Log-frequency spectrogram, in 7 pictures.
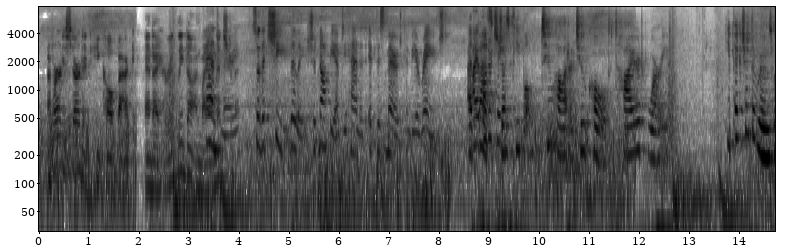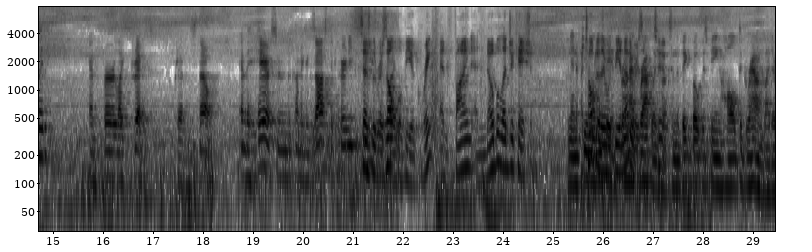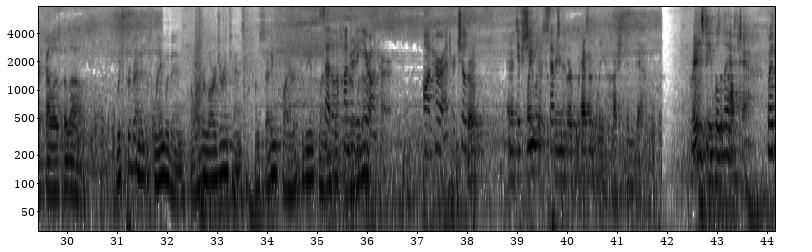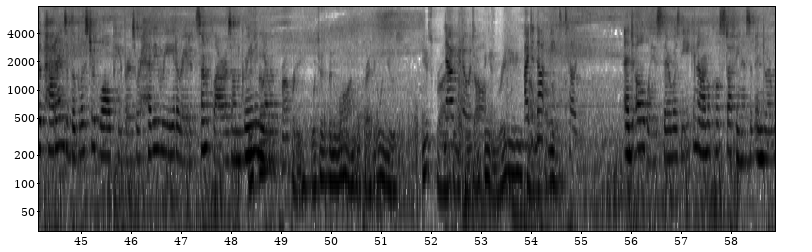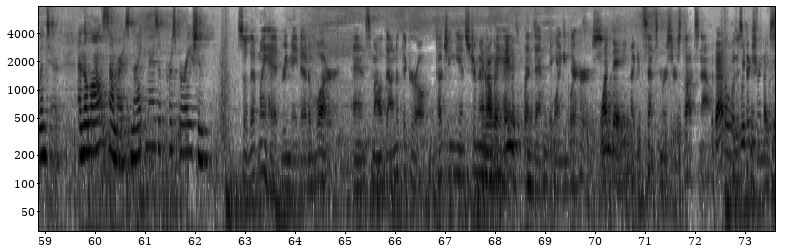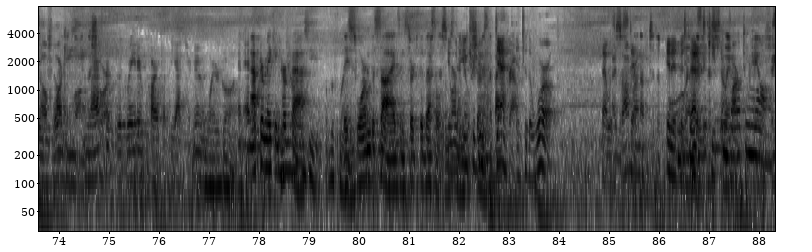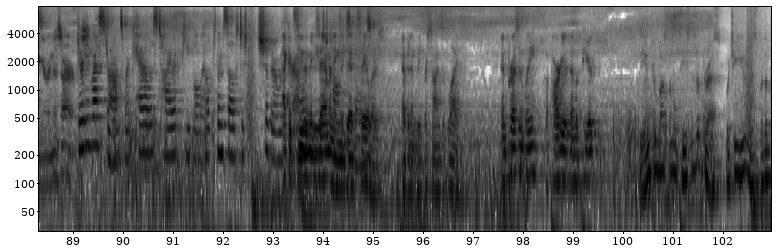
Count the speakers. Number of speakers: seven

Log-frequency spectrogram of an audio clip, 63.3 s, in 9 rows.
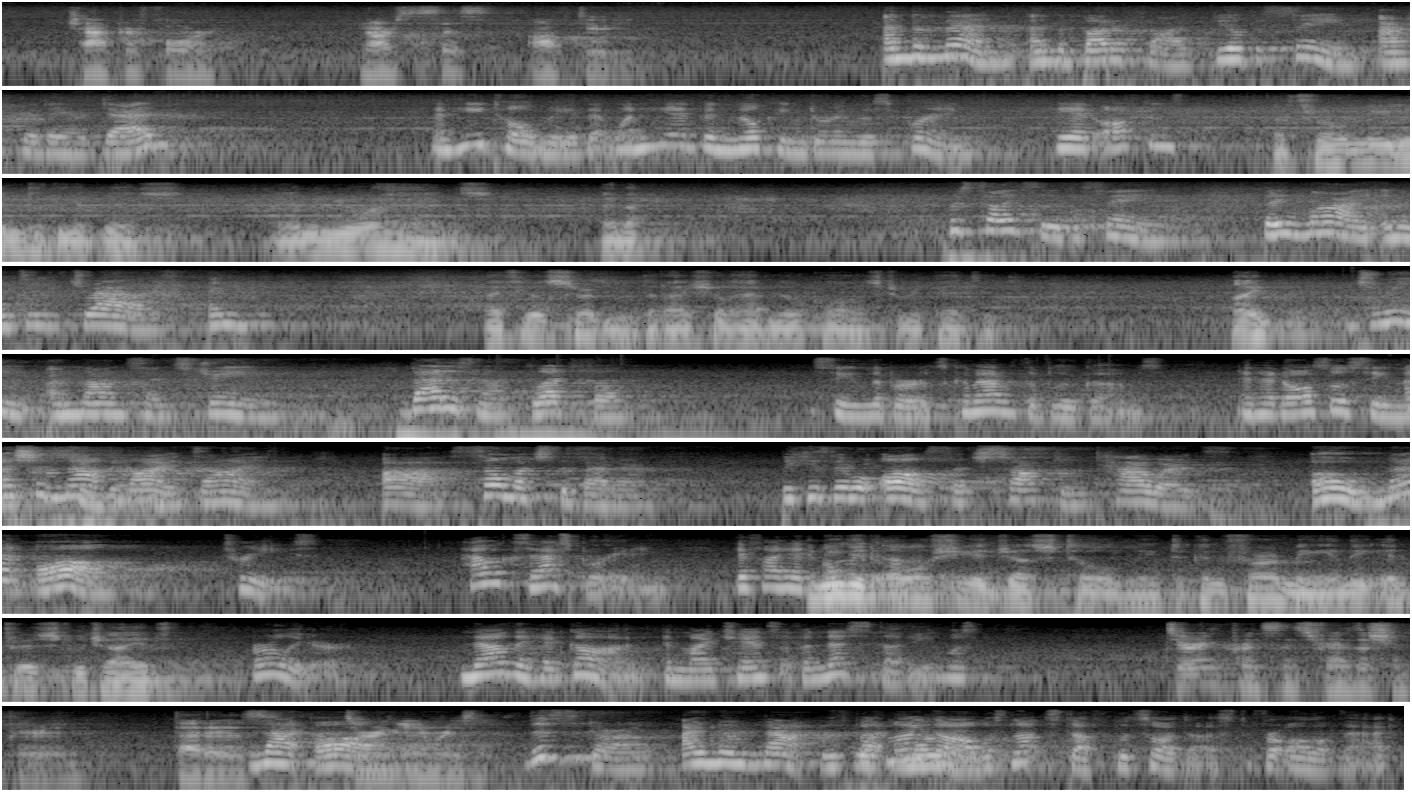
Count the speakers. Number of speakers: four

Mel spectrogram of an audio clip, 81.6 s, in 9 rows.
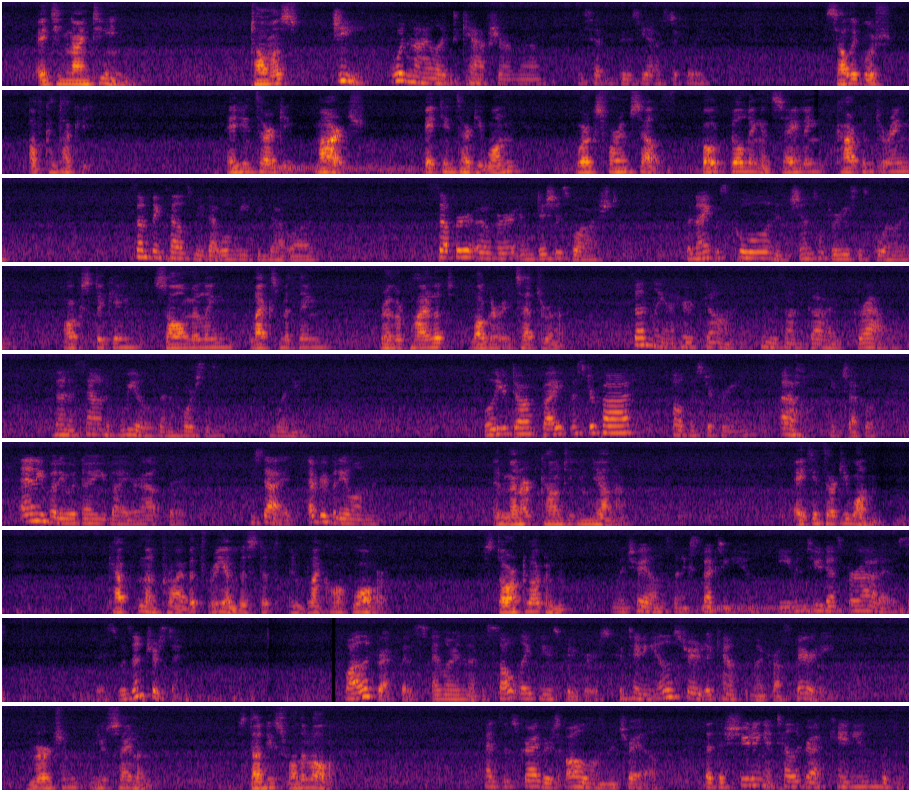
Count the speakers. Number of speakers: two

